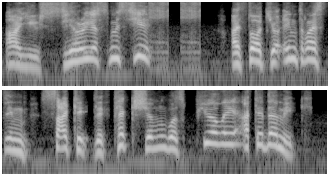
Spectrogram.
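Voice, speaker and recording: A man's voice: sits high, expressive, normal speed. A man playing a deferential, earnest and rather dim French police assistant with a French accent in a video game. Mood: dutiful, earnest. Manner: deferential, earnest, literal-minded.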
